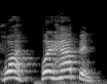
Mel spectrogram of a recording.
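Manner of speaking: high, loud startled questions; jolted awake and alarmed; husband woken suddenly, high loud alarmed questions. Retold or imitated. Husband's startled reply voiced.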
